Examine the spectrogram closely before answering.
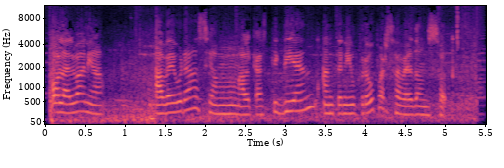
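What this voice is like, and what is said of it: Slight accent, sweet singsong lilt. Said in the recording (Catalan): “podria semblar italiana ... té molt poc accent ... fa una mica de com de cantarella dolça. Mm. M'ha semblat que era d'Itàlia.”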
